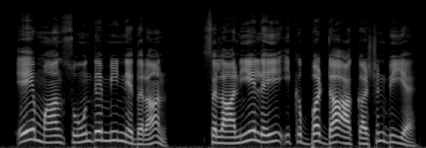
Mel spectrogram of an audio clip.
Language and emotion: Dogri, neutral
